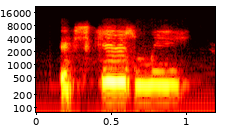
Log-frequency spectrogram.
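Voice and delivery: put-on high voice of a seven-year-old boy. Imitating a partner saying excuse me after a burp: imitating a seven-year-old boy. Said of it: "like a seven-year-old boy".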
